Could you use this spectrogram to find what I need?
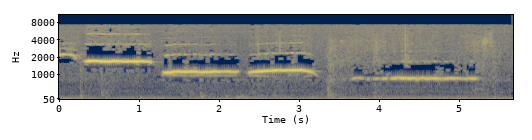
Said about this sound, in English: Just keep whistling.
